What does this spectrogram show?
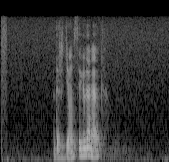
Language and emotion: Russian, positive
